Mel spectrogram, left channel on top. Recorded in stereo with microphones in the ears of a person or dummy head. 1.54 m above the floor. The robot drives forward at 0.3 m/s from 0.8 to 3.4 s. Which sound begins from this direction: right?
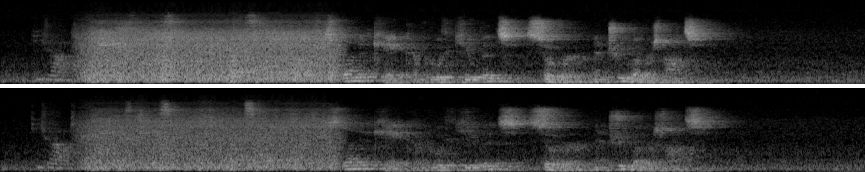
A woman speaking, at 0.3 s.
